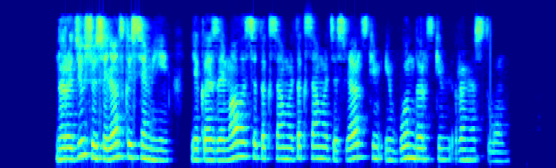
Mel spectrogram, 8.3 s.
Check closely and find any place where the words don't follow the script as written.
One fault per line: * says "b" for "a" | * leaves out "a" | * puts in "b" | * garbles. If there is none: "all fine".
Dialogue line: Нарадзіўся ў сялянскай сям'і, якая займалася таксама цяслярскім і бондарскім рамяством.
* puts in "таксама"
